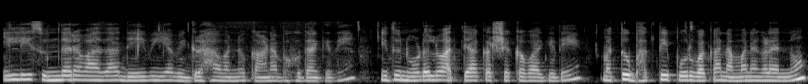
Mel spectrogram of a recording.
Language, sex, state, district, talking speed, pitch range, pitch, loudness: Kannada, female, Karnataka, Chamarajanagar, 120 wpm, 175-205 Hz, 190 Hz, -18 LUFS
